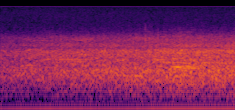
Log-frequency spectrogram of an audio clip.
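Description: Steady rushing background noise, with no tones in it, slowly growing louder over a low steady hum.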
